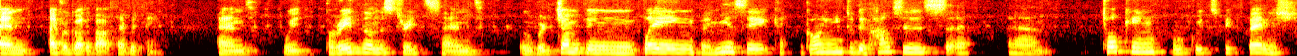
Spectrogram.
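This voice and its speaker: Speaking at a fairly slow pace, a woman has a dark, mellow tone, a medium pitch, ordinary pitch variation and a somewhat breathy sound. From Italy. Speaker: clown and humanitarian volunteer. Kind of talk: personal story in an online workshop. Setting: video call. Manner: halting.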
